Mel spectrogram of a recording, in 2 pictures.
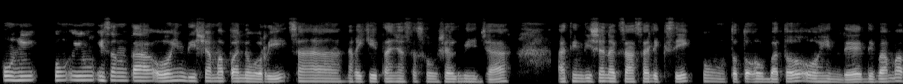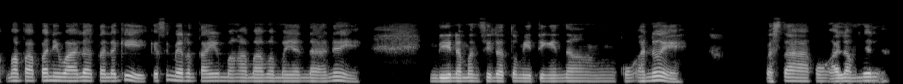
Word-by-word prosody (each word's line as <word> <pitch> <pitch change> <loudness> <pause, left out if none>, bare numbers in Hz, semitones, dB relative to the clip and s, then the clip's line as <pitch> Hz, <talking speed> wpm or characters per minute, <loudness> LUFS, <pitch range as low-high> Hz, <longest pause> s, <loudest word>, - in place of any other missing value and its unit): kung 200 -1 +2
hi 195 +1 +1 0.2
kung 195 0 -2
iyong 200 0 +1
isang 185 0 -1
tao 170 -2 +3
hindi 175 -3 -1
siya 155 - 0
mapanuri 140 -2 +1
sa 150 - -1 0.4
nakikita 140 0 -1
niya 135 -1 -3
sa 135 +2 -8
social 130 -1 -2
media 130 0 -2 0.5
at 135 0 -2
hindi 145 -1 -2
siya 155 - +3
nagsasaliksik, 135 +1 0
kung 140 -4 -7
totoo 130 +1 +1
ba 120 - +1
to 140 - +2
o 145 -4 +1
hindi 120 -3 0
'di 125 +1 -3
ba, 130 0 +2
ma 160 0 0
mapapaniwala 175 0 +3
talaga, 165 +3 0
eh. 150 -8 +2
Kasi 160 +6 -3
meron 175 -3 +2
tayong 165 0 0
mga 160 0 -2
mamamayan 155 -1 0
na 150 -1 0
ano, 180 - 0
eh, 140 -6 -3 0.7
hindi 150 0 +5
naman 155 0 +2
sila 155 0 +2
tumitingin 150 -1 -1
ng 150 -1 -2 0.3
kung 150 0 -5
ano, 170 +5 +3
eh, 130 -7 +1 0.8
basta 155 +1 +1
kung 150 -2 -3
alam 150 +1 +4
nila 170 -3 +1
150 Hz, 170 wpm, -24 LUFS, 135-165 Hz, 0.8 s, hindi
